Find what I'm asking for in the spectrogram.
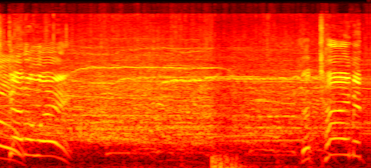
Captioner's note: crowd cheering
